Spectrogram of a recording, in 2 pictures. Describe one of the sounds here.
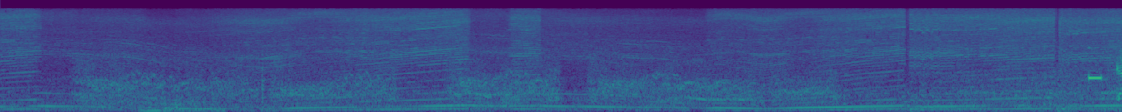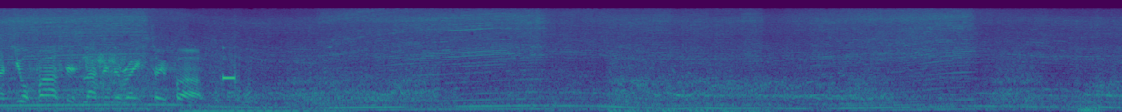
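A kart engine buzzes and whines, rising and falling in pitch as it speeds up and slows down.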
